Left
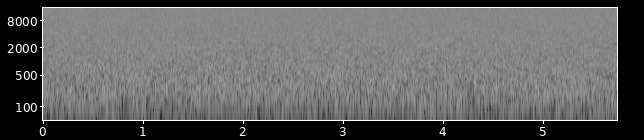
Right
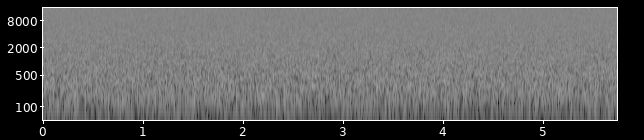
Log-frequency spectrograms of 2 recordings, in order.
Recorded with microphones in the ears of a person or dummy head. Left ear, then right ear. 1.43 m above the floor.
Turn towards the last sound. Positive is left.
No sound to turn to.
